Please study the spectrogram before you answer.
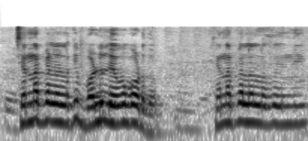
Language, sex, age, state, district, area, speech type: Telugu, male, 60+, Andhra Pradesh, Bapatla, urban, spontaneous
